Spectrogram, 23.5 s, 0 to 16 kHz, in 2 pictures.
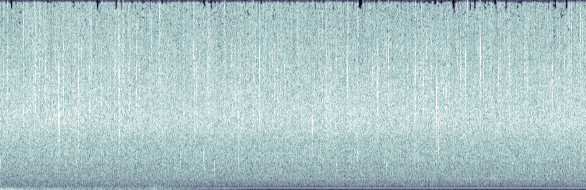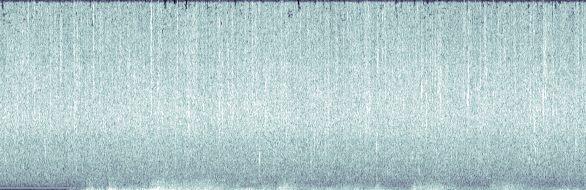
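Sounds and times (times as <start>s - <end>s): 
steady rain in a thunderstorm: 0.0s - 23.4s
deep rumble of thunder: 13.2s - 23.4s.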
